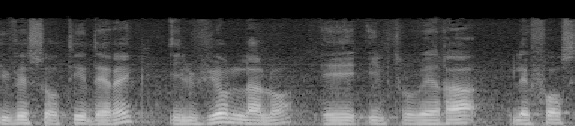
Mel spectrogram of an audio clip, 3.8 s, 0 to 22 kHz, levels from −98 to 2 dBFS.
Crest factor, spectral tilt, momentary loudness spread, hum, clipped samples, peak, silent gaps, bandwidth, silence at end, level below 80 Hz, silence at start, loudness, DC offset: 18 dB; -7 dB/octave; 7 LU; none; under 0.1%; -4 dBFS; none; 12.5 kHz; 0 s; -46 dBFS; 0 s; -23 LUFS; under 0.1%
